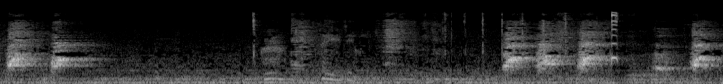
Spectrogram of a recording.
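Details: Black and white Havanese puppies yapping in short high barks, a few at the start and a quicker cluster near the end, with a brief murmur of human voice in the quieter middle.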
